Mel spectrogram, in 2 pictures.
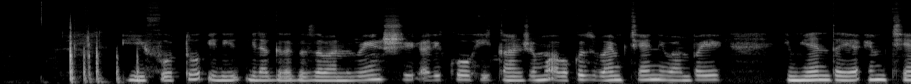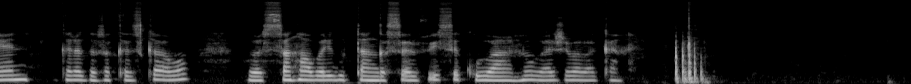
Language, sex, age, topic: Kinyarwanda, female, 18-24, finance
